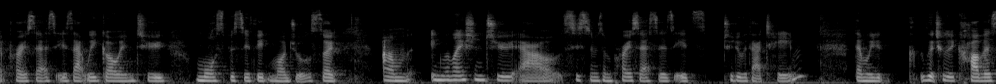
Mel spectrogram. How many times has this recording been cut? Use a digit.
0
